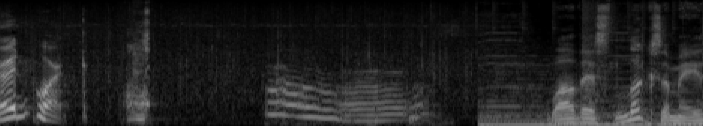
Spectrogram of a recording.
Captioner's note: makes sad noises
